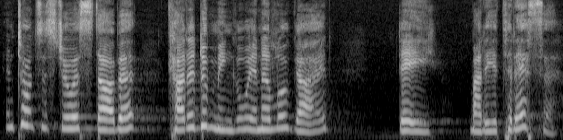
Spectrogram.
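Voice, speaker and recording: Woman preacher, slow halting sermon in a church with long reverb. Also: fairly high pitch, darkish tone. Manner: halting non-native Spanish, slow and earnest. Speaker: guest preacher, youth pastor. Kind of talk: sermon with personal testimony.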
